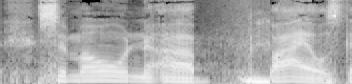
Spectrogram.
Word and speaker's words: Simone Biles: Before we went on the break, I mispronounced Simon Biles' name. I think I said Simone Biles. – Oh, I just did it again. Simone Biles. That's her name.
